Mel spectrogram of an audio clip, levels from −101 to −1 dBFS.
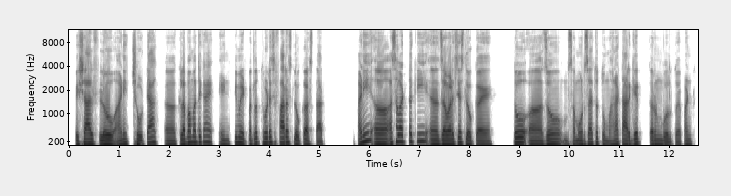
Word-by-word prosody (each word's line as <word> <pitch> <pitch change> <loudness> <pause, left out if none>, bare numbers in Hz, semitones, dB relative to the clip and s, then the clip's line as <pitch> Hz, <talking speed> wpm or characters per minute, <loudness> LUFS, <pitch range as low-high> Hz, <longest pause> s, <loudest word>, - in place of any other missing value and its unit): विशाल 140 +4 +2
flow 125 +1 +5
आणि 130 +5 +1 0.2
छोट्या 130 +5 +1
अ, 115 -9 -3
क्लबामध्ये 165 +6 +1
काय 180 -1 -3 0.2
इंटिमेट, 140 +3 -1 0.2
थोडेसे 155 +1 0
फारच 155 +1 +1
लोकं 125 +1 0
असतात. 100 -4 -5 0.7
आणि 190 - +3
अ, 140 - +1 0.3
असं 150 +7 0
वाटतं 195 +1 +1
की 215 0 -1
अ, 125 -8 +1
जवळचेच 130 +4 +3
लोक 115 -4 0
आहे. 105 0 +1 0.5
तो 155 +1 +5
अ, 110 -3 +1
जो 125 +3 +3 0.4
समोरचा 120 +3 -1
आहे 140 -1 -1
तो 155 - -1
तुम्हाला 115 0 -3
टार्गेट 125 +2 +1 0.2
करून 125 +1 0
बोलतोय. 100 -3 -3
पण 120 +1 -3
130 Hz, 150 wpm, -23 LUFS, 115-155 Hz, 0.7 s, flow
